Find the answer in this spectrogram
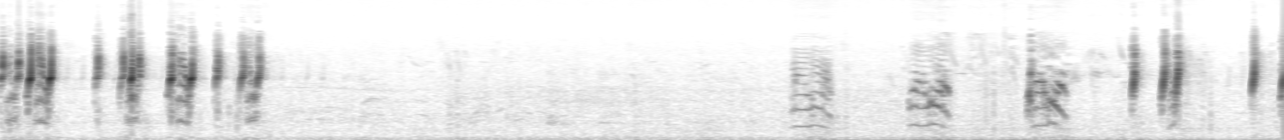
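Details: Early-morning common quail in Pakistan: a quick run of sharp three-note phrases, a silent stretch, then several softer wavering, nasal rising notes before crisp phrases resume.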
